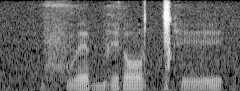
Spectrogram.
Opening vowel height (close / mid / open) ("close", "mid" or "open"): mid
